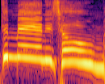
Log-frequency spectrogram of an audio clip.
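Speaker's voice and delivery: very high, very slow, drawn-out little dog voice. Voicing his pet dachshund Shecky greeting him: voicing his dachshund. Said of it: "So she's always like".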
